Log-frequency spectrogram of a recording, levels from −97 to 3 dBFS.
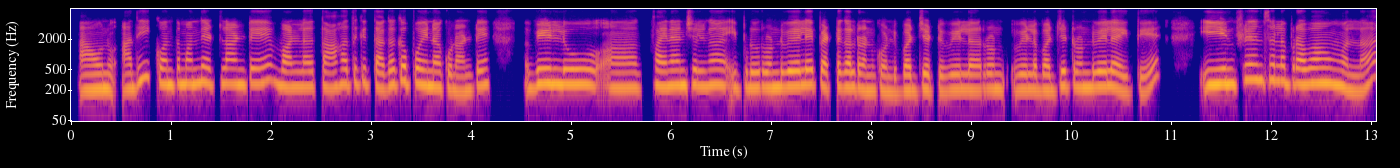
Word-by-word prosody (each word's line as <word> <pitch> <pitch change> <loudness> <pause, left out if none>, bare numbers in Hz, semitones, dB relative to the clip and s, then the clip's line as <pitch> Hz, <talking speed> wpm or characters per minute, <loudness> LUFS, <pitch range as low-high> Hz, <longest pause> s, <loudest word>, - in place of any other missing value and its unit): అవును. 205 +1 +1 0.2
అదీ 235 +10 -1 0.2
కొంతమంది 265 +1 +1
ఎట్లా 265 +1 -4
అంటే, 260 +1 -1 0.2
వాళ్ళ 230 0 0 0.2
తాహతకి 255 +4 -3
తగకపోయినా 250 +1 +1
కూడా 190 -2 -2
అంటే, 240 +5 -3 0.5
వీళ్ళూ 260 -1 +5 0.4
ఆహ్, 220 0 -1 0.2
ఫైనాన్షియల్‌గా 245 +1 +1 0.2
ఇప్పుడు 225 +1 -2
2,000 235 +2 +3
పెట్టగలరు 225 -1 +1
అనుకోండి 195 -2 -4
బడ్జెట్. 195 0 -1
వీళ్ళ 205 0 -1 0.2
రొన్ 210 -1 -2 0.2
వీళ్ళ 205 0 0
బడ్జెట్ 230 +4 -1
2,000 230 +1 +2
అయితే 185 +1 -6 0.6
ఈ - - +8
ఇన్‌ఫ్లూయెన్సర్‌ల 310 +3 +1
ప్రభావం 270 0 +3
వల్ల, 195 -2 -3
235 Hz, 130 wpm, -23 LUFS, 210-260 Hz, 0.6 s, ఈ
